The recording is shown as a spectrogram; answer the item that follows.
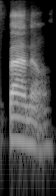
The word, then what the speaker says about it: Bana: By the way, my last name is Bana. Thank you. Bana, sorry, my apologies.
